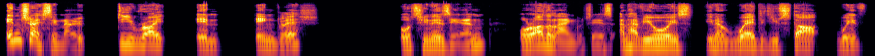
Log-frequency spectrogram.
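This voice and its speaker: A man's voice: medium pitch, expressive, normal speed, fairly bright tone, dry recording, clean studio sound. A middle-aged man hosting an interview, asking curious questions and giving encouraging replies. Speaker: podcast host. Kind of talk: interview host.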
